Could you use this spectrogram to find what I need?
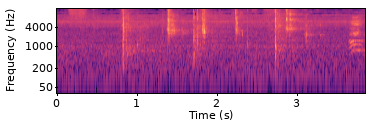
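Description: A tennis ball is struck sharply by rackets in a rally.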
